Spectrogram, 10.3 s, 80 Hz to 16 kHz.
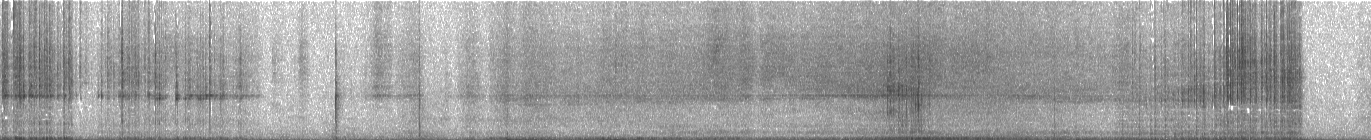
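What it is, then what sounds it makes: Steel M1 helmet. Fingertips and long nails rub and scratch across the textured painted shell of a hollow, olive-drab steel M1 combat helmet resting on a desk. The sound is a steady, low, hollow rumble overlaid with bright, hissy scratching. A few faint sharper clicks and small bursts of brighter scraping stand out along the way, before the scratching stops abruptly near the end.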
